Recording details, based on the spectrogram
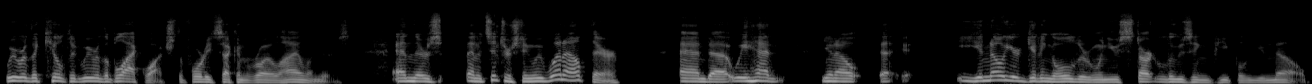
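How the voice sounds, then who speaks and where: A man's voice: mid-range voice, expressive, moderate pace, darkish tone, no echo, studio quality. A man hosting a podcast, telling long stories in a casual, rambling way with lots of fillers. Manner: rambling, filler-heavy storytelling. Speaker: podcast host. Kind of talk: casual storytelling chat.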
